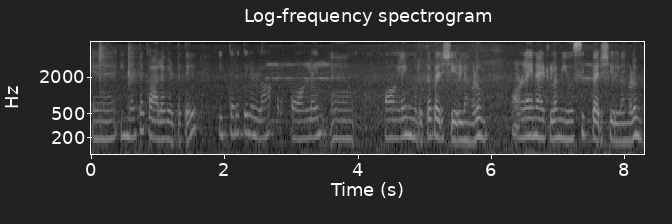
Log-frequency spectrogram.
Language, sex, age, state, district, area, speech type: Malayalam, female, 18-30, Kerala, Wayanad, rural, spontaneous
